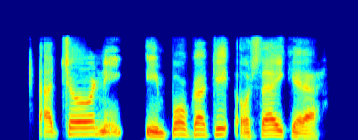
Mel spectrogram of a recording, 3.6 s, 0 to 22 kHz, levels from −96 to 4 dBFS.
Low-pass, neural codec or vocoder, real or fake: 7.2 kHz; codec, 16 kHz, 1 kbps, X-Codec, WavLM features, trained on Multilingual LibriSpeech; fake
